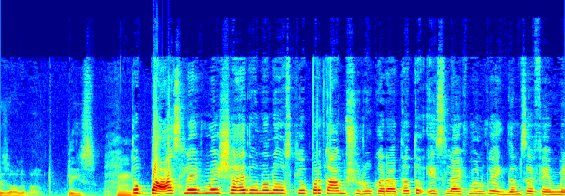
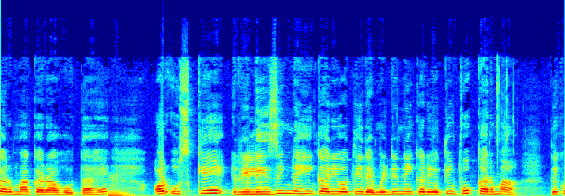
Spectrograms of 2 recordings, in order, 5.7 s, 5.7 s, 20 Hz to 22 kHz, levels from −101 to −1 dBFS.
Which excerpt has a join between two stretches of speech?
first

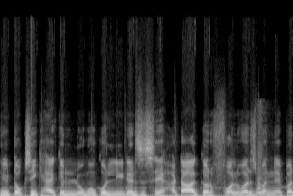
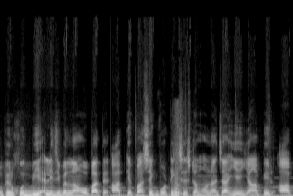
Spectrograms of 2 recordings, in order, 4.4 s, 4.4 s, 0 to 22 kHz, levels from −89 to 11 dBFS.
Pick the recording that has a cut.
second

